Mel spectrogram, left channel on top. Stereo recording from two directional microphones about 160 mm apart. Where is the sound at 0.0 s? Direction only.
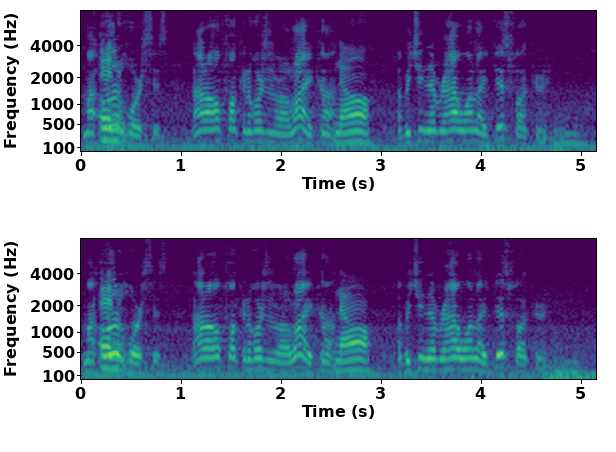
60° left (ahead or behind).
